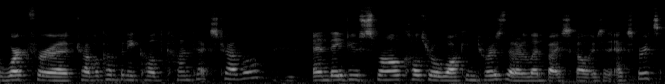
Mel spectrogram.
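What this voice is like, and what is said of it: American English accent. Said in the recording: “Those listening will have detected your accent. ... I am American. ... I do not have a Boston accent.”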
